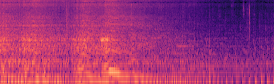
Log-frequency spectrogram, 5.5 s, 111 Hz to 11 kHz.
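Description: A 2020 Suzuki Gixxer SF motorcycle starts up and runs. Its engine rises in a loud rev, then settles into a steady, close idle with a pulsing rhythm that continues to the end.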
